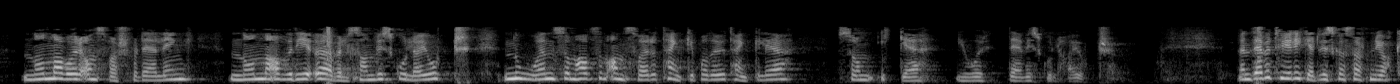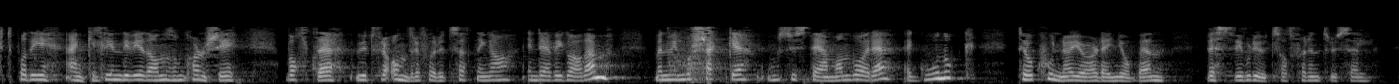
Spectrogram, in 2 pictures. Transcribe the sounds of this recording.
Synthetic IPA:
nɔnːɑʋoːɾɑnsʋɑːʂfɔɖeːlɪŋ | nɔnːɑ̰ʋd̪ɪʔøːʋəlsənəʋɪskʉlːəhɑjʊʈːnuːənsɔmhɑd̪ːəsɔmʔɑ̰nsʋɑːɾɔt̪ʰɛŋkəpʰɔd̪ɛʉt̪ʰɛŋkəlɪə | sɔmʔɪkːə | juːɾd̪̥ɛʋɪskʉlːəhɑjʊʈː | mɛnd̪ɛbət̪ʰyːɾɪkːəɑt̪ʋɪskɑst̪ɑːʈn̩jɑkt̪pʰɔd̪ɪʔɛŋkəlt̪əɪnd̪ɪʋiːd̪ɑnəsɔmkʰɑnʂəʋɑlt̪əʉːt̪fɾɑ̰ːʔɑnd̪ɾəfɔɾʉːt̪sɛt̪nɪŋɑʔɛnd̪ɛʋɪɡɑːd̪ɛm | mɛnʋɪmɔʂɛkːəʊmsʏst̪eːmɑnəʋoːɾəʔæ̰ɡuːnɔkːt̪ʰɪlɔkʰʉnːəjøːɖɛnjɔbːən | ʋɪsʋɪblɛʉːt̪sɑt̪ːfɔɾɛnt̪ʰɾʉsəl

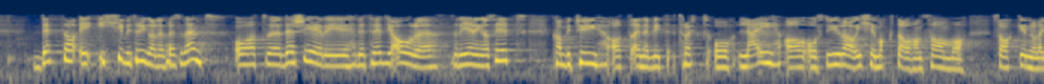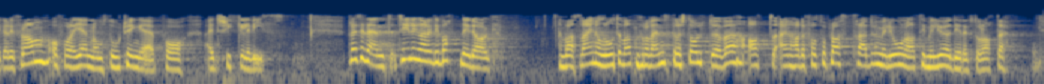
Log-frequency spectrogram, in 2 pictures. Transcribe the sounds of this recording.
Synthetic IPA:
d̪ɛt̪ːɑʔɛɪçːəbət̪ʰɾʏɡɑnəpʰɾɛsɪd̪ɛnt̪ | ʔɔɑt̪d̪ɛʂeːɾɪd̪ɛt̪ʰɾɛd̪jəʔoːɾəɾɛjeːɾɪŋɑsɪt̪ | kʰɑnbət̪ʰyːɑ̰t̪æ̰ɪnɛblɪt̪ʰːɾœt̪ːɔlæɪɑʋɔst̪yːɾəɔɪçːəmɑkt̪ɑʋɦɑnsɑːmɑ | sɑːkənɔlɛɡəɾæɪfɾɑmɔ̰foːɾæɪjɛnːɔmst̪uːʈʰɪŋːəpʰɔʔæ̰ɪt̪ʂɪkːəlɪʋiːs | pʰɾɛsɪd̪ɛnt̪ʰːiːdlɪɡɑɾəɪd̪ɛbɑt̪n̩ɪd̪ɑːɡ | ʋɑɾsʋæɪnɔɡɾuːt̪əʋɑt̪n̩fɾɔʋɛnst̪ɾəst̪ɔlt̪øːʋəɾɑt̪æ̰ɪnɦɑd̪ːəfɔt̪̚ːpʰɔpʰlɑst̪ʰɾæd̪ʋəmɪlɪuːnəɾt̪ʰɪlmɪljøːd̪ɪɾɛkt̪ʊɾɑːt̪ə

